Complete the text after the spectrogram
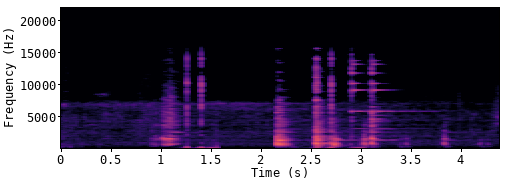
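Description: A lid clanks onto a metal pot.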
